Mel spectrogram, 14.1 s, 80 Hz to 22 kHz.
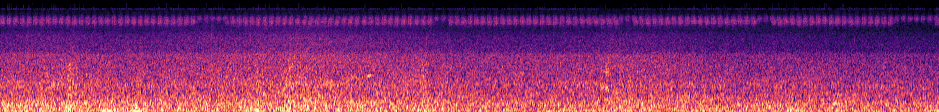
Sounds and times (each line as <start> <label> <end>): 0.0 wind in tent 14.0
